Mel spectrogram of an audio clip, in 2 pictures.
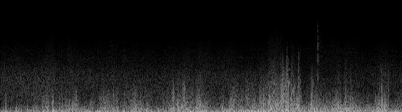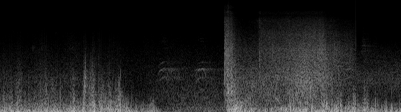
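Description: Wind buffeting the microphone: a loud, uneven low rumble. About nine and a half seconds in, a louder hissing rush lasts about two seconds.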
